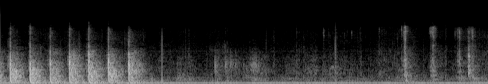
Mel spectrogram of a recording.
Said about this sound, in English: When he saw a light appear in the window of the editor's room, he entered the building and went directly to room number 4. He knocked on the door.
